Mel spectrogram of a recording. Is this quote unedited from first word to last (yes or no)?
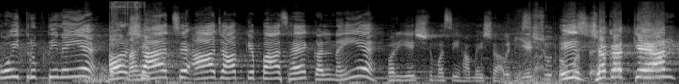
no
